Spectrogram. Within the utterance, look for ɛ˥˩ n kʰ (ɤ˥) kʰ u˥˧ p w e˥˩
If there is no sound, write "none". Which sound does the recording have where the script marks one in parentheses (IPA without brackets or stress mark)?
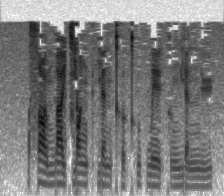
ɤ˧˥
